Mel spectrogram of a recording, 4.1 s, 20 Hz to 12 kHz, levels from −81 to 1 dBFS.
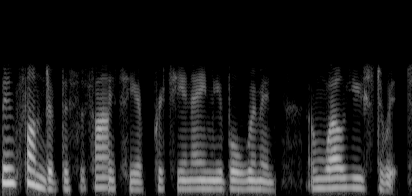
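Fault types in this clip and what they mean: iLBC codec: The whole clip of speech has passed through iLBC, a narrowband VoIP codec that codes each frame's excitation on its own, here with frames that sound about 30 ms long and a bitrate that fits the 13.33 kbps mode. Nothing sits above roughly 3.5 kHz, and the voice has a plainly audible rough, synthetic edge. On a spectrogram the energy stops at a hard ceiling near 3.5 kHz, with a thin low end below about 150 Hz.
lost iLBC frames: From 1.02 to 1.09 s, about 60 ms of audio went missing, which fits two lost 30 ms frames. The decoder filled the gap by repeating the last pitch cycle blended with noise, so it sounds like a held, faintly buzzy vowel. Because iLBC frames stand alone, the speech recovers right after. On a waveform the gap shows as a run of near-identical periodic cycles, and on a spectrogram as flat, unchanging harmonics.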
